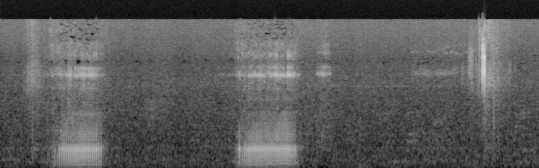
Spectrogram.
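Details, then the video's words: French Bulldog snoring loudly while asleep: two long, raspy, buzzing breaths about two seconds apart, each lasting under a second, with a faint click near the end. "french bulldog snoring"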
